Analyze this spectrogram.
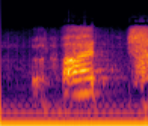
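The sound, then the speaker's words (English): A single loud sneeze: a short voiced intake bursting into a sharp, hissing exhale, heard on its own with no talking. “Bless you. Thank you.”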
